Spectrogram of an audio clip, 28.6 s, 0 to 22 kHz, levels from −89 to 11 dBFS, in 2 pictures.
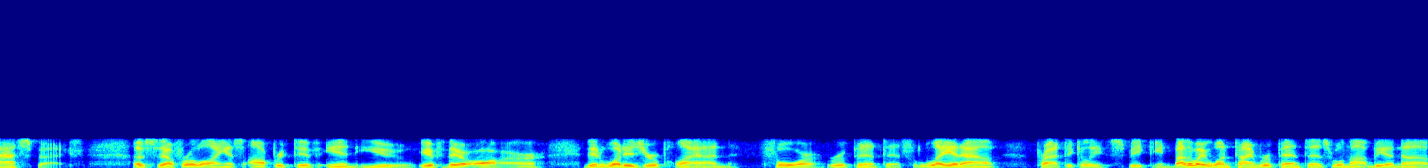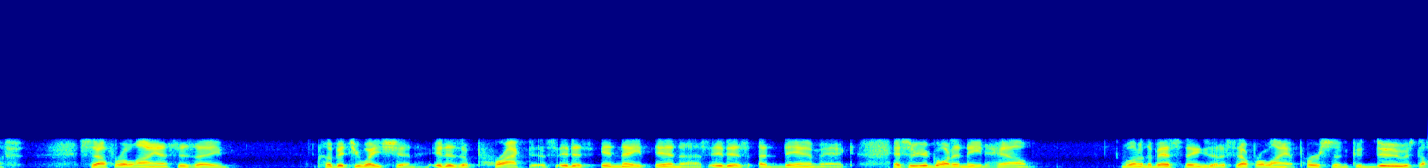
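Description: Throughout the recording the speech carries AMR narrowband mobile codec damage, consistent with a mode around 10.2 kbps. Content is confined to roughly 150 Hz to 3.6 kHz, with nothing above 3.7 kHz, and the vocal-tract model produces a plainly audible buzzy, synthetic edge.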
